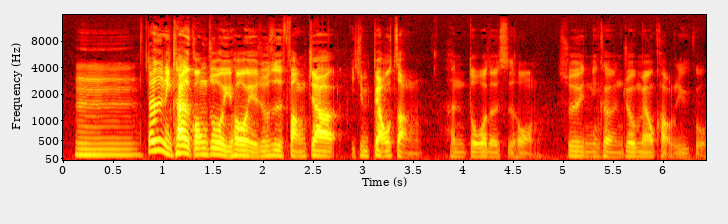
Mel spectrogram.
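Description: A man talks fairly quickly in an ordinary speaking voice at medium pitch. His pitch varies in an ordinary way while his loudness swings widely. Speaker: podcast co-host. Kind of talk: casual chat.

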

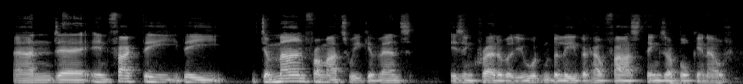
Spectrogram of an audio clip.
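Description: With an Irish accent, a man talks at a moderate pace in a very deep, low pitch. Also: ordinary pitch variation, very even loudness. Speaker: maths festival founder. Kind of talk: interview.

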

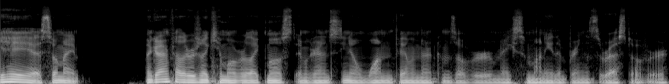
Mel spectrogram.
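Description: Very deep and low-pitched, a man with a West Coast accent talks very fast, his tone dark and mellow and his intonation fairly even. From Portland, Oregon. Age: 30s. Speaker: chef and restaurant owner. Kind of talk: interview.

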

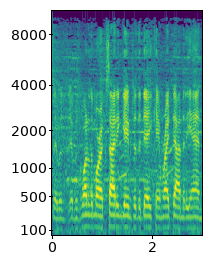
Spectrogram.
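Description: A man's monotone, flat delivery over music in the background. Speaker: tournament director. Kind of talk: on-air interview.

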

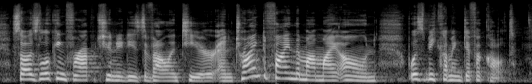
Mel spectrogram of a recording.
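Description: A woman talks very fast at a medium pitch with ordinary pitch variation and very even loudness, over noticeable background noise. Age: 60s. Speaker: senior volunteer, retiree. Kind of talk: interview.

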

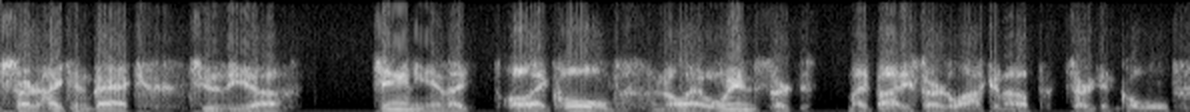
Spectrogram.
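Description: With a dry, close sound and no echo, a man speaks at a moderate pace in a fairly low voice, keeping his intonation fairly even and leaving long, frequent pauses. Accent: American. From California. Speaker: ice angler. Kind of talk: personal story interview.

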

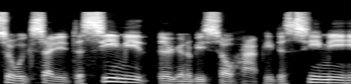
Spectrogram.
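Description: In a Canadian accent, a man with a plain, everyday voice talks at a fairly quick pace with a fairly low pitch and lively intonation over a quiet background. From Canada, Southwestern Ontario. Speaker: expat and citizenship consultant. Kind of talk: interview.

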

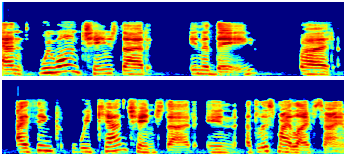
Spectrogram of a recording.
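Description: Very wide pitch swings mark a woman talking at a very slow pace. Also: medium pitch for a woman. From Russia, St. Petersburg. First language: Russian. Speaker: startup founder. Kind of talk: interview.

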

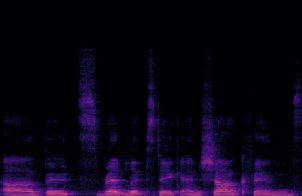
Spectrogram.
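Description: A woman with an Australian accent and ordinary pitch variation. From Sydney, Australia. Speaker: guest. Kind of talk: casual chat. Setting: sitting on the floor at home.

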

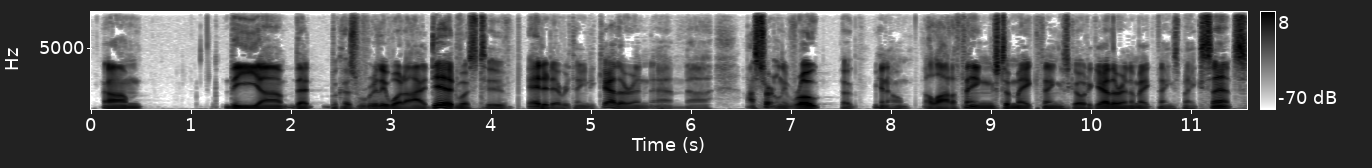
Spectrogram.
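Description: A very deep, low-pitched man's voice in an American accent, at a moderate pace with fairly even intonation. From Texas. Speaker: stage performer and show creator. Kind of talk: interview. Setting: theater. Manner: halting with many fillers.

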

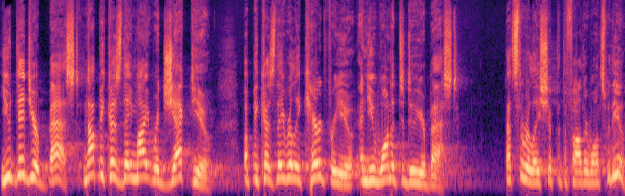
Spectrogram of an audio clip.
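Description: A man with an American accent speaks in a high pitch. His pace is moderate and his intonation lively. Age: 50s. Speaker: pastor. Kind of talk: sermon. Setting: church with live audience.

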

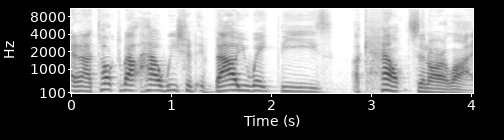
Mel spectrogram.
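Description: At a fairly slow pace, the voice comes through against a quiet background. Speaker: financial planner, podcast host. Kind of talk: solo podcast monologue. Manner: animated.

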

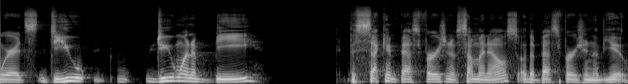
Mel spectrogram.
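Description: An ordinary speaking voice moves at a moderate pace, with fairly even intonation and very even loudness. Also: man. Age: 40s. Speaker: endurance and mindset coach. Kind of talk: casual interview chat.

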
